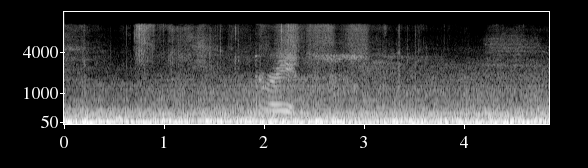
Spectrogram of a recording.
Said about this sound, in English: We're in the car. We're going on a fucking drive.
